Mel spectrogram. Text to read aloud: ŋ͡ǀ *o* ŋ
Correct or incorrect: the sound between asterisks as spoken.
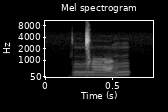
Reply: incorrect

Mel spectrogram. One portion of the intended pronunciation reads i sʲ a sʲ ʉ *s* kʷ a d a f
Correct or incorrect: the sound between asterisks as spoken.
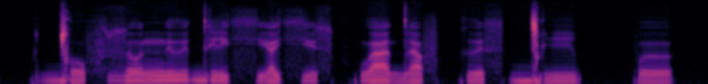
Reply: correct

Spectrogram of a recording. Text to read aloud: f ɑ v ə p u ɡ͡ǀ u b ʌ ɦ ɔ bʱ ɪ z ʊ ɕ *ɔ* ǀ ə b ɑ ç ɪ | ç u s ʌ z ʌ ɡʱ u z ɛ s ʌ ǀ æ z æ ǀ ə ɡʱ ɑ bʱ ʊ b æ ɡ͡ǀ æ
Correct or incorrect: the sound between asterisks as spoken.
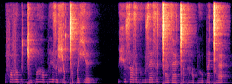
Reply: correct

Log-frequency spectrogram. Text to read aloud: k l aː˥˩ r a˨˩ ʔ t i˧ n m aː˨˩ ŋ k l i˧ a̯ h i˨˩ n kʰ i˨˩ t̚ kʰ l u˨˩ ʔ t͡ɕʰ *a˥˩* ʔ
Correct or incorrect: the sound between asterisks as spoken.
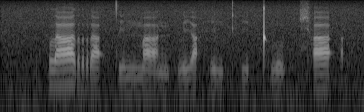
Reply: correct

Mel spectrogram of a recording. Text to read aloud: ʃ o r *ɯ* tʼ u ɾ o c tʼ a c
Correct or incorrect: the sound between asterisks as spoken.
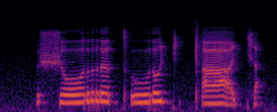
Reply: incorrect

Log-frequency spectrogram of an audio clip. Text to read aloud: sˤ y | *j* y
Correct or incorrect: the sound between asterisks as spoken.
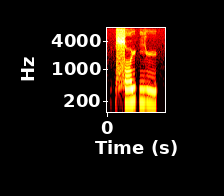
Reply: correct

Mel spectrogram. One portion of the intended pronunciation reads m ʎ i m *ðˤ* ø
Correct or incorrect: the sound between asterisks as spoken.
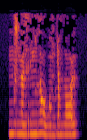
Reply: correct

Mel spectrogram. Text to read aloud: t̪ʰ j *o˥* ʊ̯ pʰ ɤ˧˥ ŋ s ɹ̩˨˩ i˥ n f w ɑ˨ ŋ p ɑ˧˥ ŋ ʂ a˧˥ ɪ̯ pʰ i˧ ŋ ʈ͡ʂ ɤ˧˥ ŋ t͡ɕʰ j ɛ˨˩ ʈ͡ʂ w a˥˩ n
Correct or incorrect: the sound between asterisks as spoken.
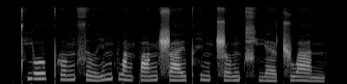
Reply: correct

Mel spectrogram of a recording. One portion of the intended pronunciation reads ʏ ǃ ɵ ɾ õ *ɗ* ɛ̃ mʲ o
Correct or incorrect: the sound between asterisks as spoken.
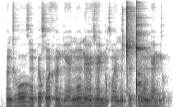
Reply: incorrect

